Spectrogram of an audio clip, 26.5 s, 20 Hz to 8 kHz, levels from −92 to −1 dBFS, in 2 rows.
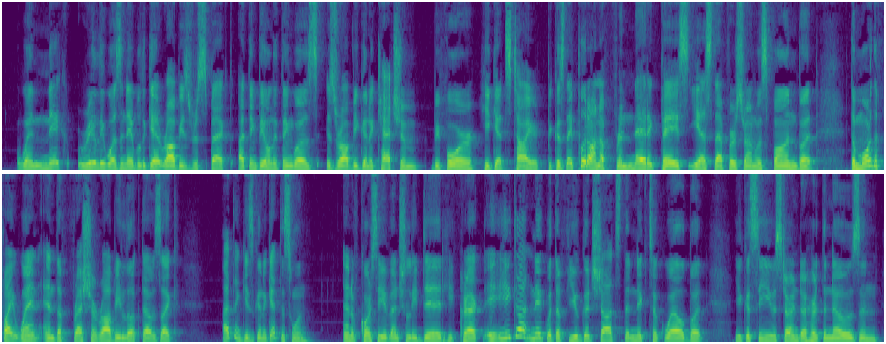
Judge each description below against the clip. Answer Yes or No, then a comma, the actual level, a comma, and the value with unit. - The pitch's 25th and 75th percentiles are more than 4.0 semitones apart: No, average, 3.6 semitones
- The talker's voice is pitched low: No, medium, 155 Hz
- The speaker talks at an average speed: No, fast, 210 wpm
